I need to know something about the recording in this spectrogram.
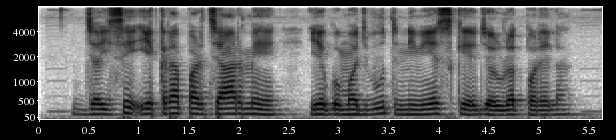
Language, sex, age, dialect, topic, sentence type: Bhojpuri, male, 18-24, Southern / Standard, banking, statement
